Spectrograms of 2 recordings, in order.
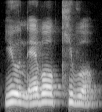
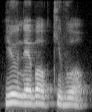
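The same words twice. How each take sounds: First: It is said in the loudest voice. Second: It is said in a somewhat louder voice. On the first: "다시 더 큰 소리로" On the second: "조금 더 큰 소리로 말합니다"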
